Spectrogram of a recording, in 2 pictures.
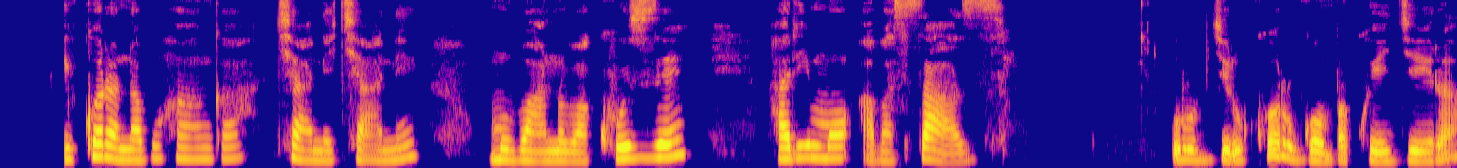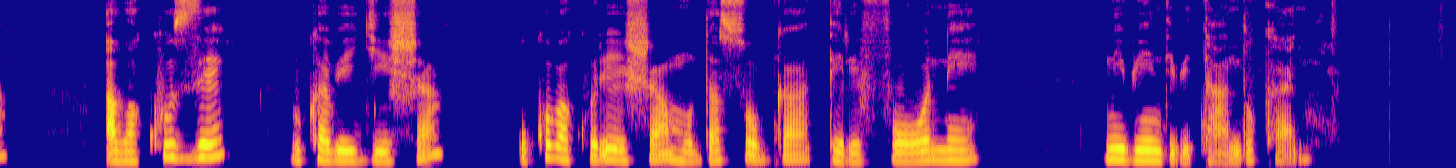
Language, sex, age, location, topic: Kinyarwanda, female, 25-35, Kigali, health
